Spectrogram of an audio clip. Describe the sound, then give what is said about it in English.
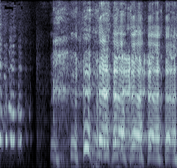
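A person doing turkey calling imitates a turkey gobble with his voice, loud: a short throaty note, a brief pause, then a rapid, rattling gobble that rolls on for over a second. No one speaks. “I've had other people shoot turkeys over me. Not over me, but over my calling.”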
